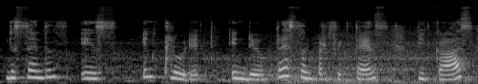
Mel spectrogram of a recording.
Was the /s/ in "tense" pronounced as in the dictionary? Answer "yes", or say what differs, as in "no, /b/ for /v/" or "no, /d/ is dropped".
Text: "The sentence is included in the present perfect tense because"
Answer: yes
